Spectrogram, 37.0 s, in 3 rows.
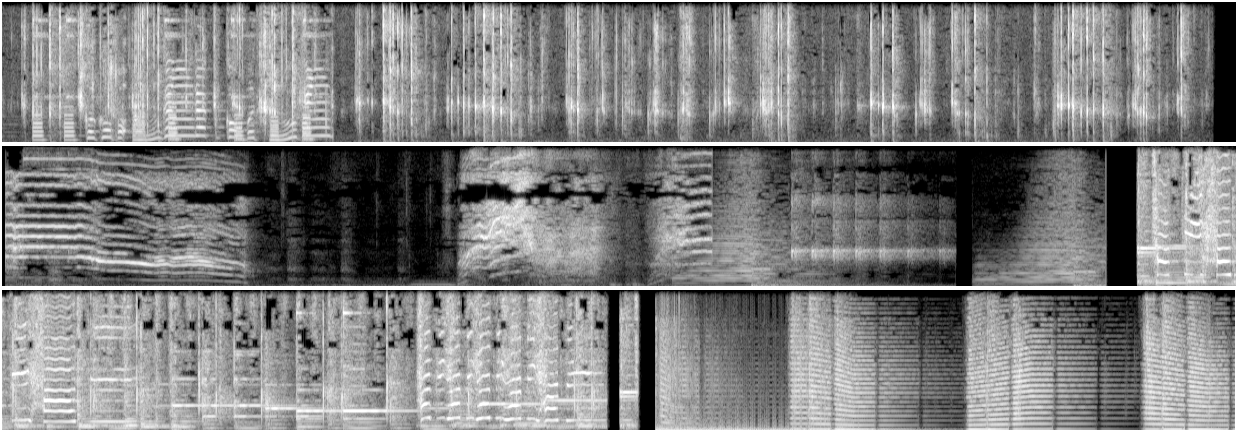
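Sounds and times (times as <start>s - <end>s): cat crunching food: 0.0s - 12.1s
cat crying harshly: 12.4s - 14.9s, 16.9s - 19.5s
cat meowing: 12.4s - 14.9s
cat yowl: 12.4s - 14.9s.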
